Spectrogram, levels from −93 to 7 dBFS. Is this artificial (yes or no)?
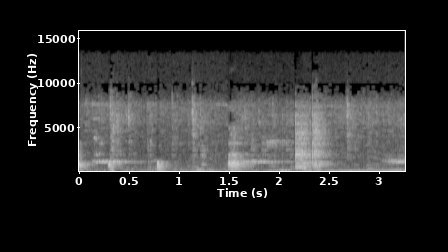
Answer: no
